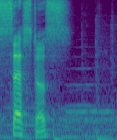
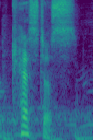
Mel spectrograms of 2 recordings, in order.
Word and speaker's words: cestus: Kestus? Okay. It's most commonly pronounced as Cestus. Or Kestus. Which is closer to its Latin origin, apparently, according to this. The fly. But yeah, it's a Cestus.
